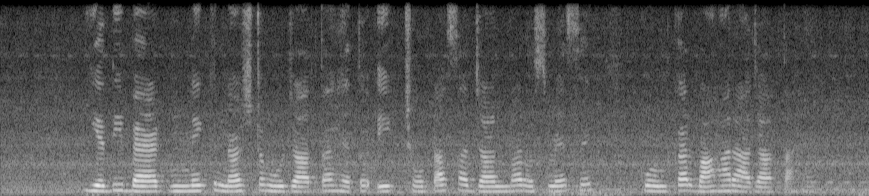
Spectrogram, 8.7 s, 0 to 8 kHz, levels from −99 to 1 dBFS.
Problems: constant background noise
